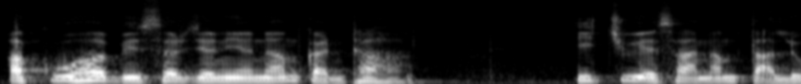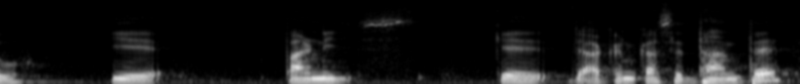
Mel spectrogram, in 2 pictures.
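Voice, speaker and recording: A man teaching an exam-prep Hindi grammar lecture, explaining patiently and repeating the sounds aloud, rising on key points and dropping low at the ends of phrases. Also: slow, long pauses, a little mellow, muffled recording.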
